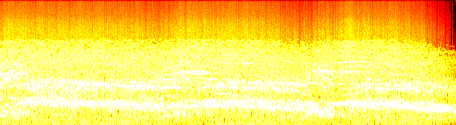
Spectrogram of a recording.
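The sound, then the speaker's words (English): A crowd loudly chanting Hari Bol as a greeting: a dense, sustained roar of many voices at full volume from start to finish. “Everyone, please greet him by loudly chanting Hari Bol.”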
